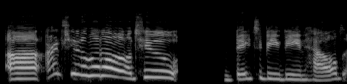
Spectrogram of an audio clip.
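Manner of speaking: high, pointed mock question; imitated stewardess. Stewardess questioning a mom carrying her child, imitated high and pointed. Retelling a stewardess's nosy comment.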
